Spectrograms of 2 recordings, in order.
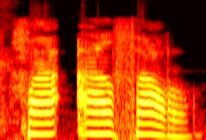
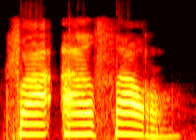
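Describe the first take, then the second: Both takes have the same delivery.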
